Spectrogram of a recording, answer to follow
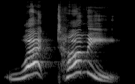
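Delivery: loud, high, slow shout; big brother shouting in disbelief. Acted. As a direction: shout it at the toddler. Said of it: "I shouted at my brother".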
